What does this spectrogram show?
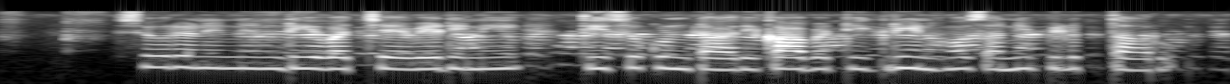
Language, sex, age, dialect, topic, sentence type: Telugu, female, 18-24, Southern, agriculture, statement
